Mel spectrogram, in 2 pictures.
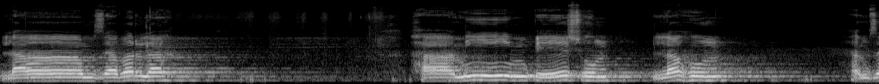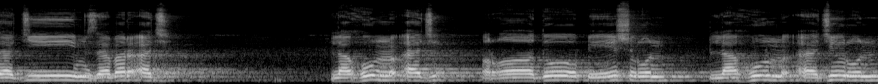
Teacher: میم ساکن کے بعد با اور میم کے علاوہ حرف آ رہا ہے، اس لیے میم کو ظاہر کر کے پڑھیں گے، اس کو اظہار شفوی کہتے ہیں۔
